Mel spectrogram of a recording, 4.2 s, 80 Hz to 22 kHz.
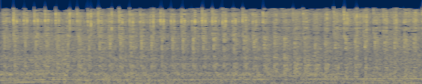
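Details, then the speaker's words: Yamaha Jupiter MX 135, in for an engine overhaul, idling: fast, busy metallic sewing-machine clatter over the engine. The cam chain area is very bad; cam chain rattle. "Kara suara mesinnya udah parah terutama di area rantai keteng rantai keteng udah parah banget"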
